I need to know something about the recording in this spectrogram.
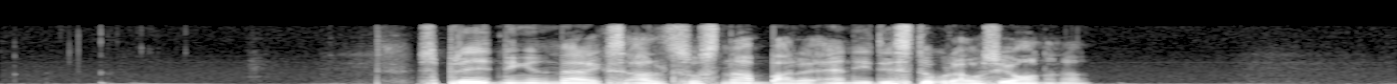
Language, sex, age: Swedish, male, 63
